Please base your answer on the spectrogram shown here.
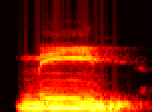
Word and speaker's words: kneel: knock, not, kneel, knowledge. సో అంటే ఈ K మరియు N కాంబినేషన్లో K అనేది సైలెంట్, గుర్తుపెట్టుకోండి. నౌ, నీ, నాక్, నాట్, kneel, knowledge.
